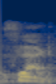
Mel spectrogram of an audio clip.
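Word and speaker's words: flood: एफ L double D फ्लड, क्या बोलते हैं फ्लड, उच्चारण डबल ओ का हुआ आ के रूप में फ्लड।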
